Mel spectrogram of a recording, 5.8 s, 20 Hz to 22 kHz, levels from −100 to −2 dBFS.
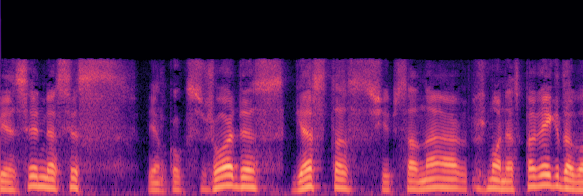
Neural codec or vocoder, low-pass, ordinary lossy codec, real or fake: codec, 16 kHz, 2 kbps, FunCodec, trained on Chinese and English, 25 frames a second; 7.2 kHz; MP3, 48 kbps; fake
